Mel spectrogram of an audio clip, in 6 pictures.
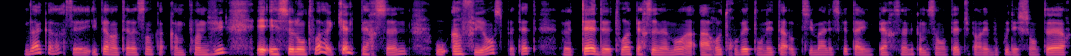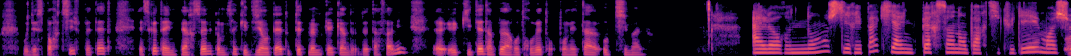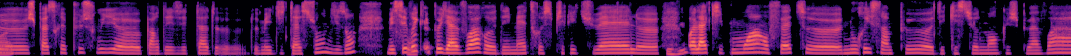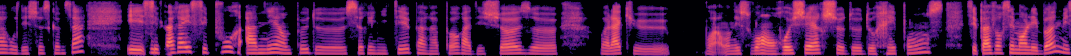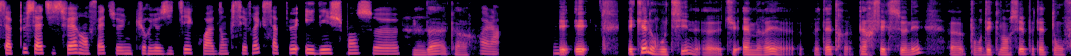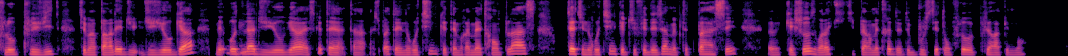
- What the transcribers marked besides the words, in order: stressed: "réponses"; stressed: "perfectionner"
- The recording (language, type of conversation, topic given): French, podcast, Quel conseil donnerais-tu pour retrouver rapidement le flow ?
